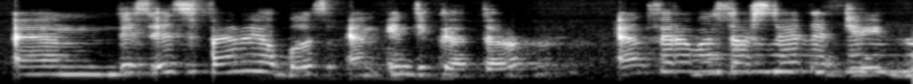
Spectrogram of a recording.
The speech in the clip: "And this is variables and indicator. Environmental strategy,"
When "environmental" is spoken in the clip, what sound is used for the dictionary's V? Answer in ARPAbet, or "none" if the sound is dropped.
F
